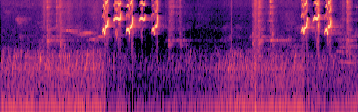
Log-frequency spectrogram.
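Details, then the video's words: Cinereous tit, a 'wucit wucit' singer used as a tutor recording for training other cage birds. Two bursts of four quick, high, sharp whistled notes, with a low steady hum throughout. "Masteran Burung Gelatik Gacor Wucit Wucit"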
